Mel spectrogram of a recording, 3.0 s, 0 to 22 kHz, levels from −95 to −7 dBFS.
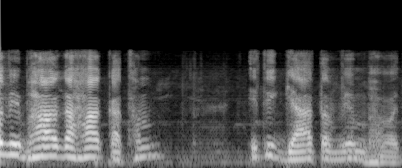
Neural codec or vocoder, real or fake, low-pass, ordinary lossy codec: vocoder, 24 kHz, 100 mel bands, Vocos; fake; 7.2 kHz; none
